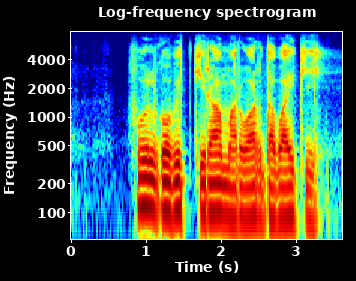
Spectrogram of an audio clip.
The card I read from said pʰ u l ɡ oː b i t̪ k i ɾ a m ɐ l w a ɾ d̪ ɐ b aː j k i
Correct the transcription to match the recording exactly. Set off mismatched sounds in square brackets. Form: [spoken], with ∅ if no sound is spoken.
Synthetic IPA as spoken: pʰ u l ɡ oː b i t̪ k i ɾ a m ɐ [ɾ] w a ɾ d̪ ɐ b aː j k i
